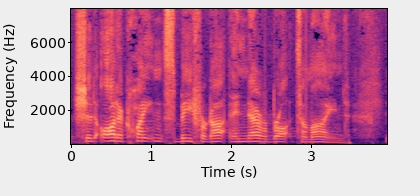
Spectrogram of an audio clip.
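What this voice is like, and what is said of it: Put-on Scottish accent. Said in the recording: “my best Scottish accent”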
